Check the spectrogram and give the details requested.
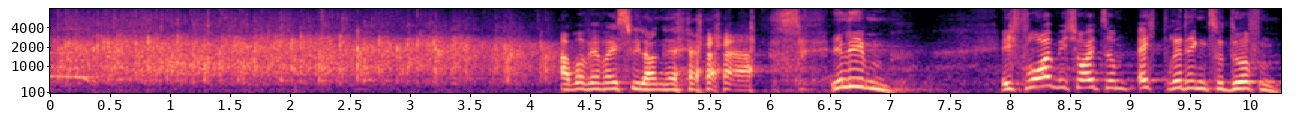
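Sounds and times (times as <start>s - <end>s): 
audience applause: 0.0s - 4.6s
speech: 4.2s - 7.2s, 7.9s - 10.2s
laughter: 5.2s - 6.3s.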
